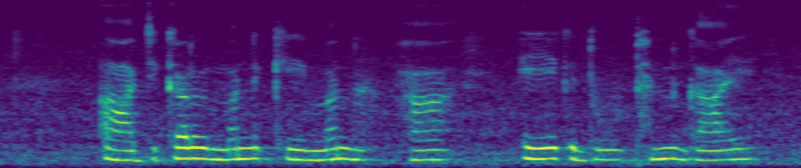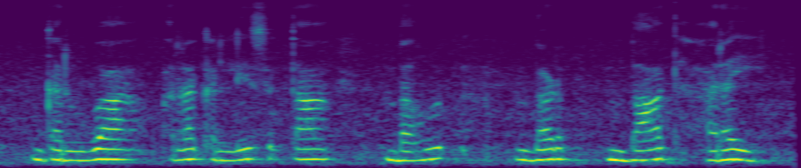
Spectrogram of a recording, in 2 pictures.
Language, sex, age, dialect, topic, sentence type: Chhattisgarhi, male, 56-60, Western/Budati/Khatahi, agriculture, statement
